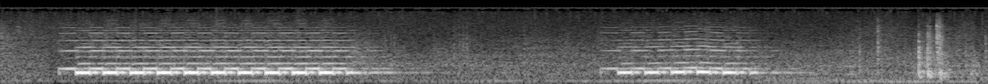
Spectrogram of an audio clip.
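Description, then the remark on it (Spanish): A telephone rings in two bursts, a long trilling ring followed by a shorter one after a pause, loud, with a brief clatter at the end. “Cuando va a llamar, el teléfono suena.”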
